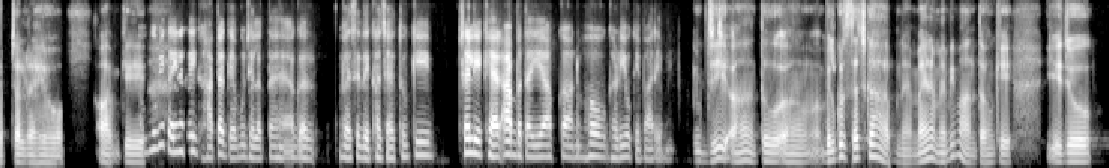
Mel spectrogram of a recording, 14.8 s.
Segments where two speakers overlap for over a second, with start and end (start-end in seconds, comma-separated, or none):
none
